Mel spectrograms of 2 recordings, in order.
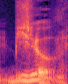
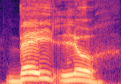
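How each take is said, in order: First: The letters IJ are said with a hard G. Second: The letters IJ are said as an 'ay' sound. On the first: The speaker calls it wrong. "il sait pas prononcer Bijol, il dit Bigelow" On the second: The speaker calls it right. "quand c'est I J, c'est hey"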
